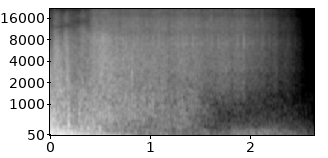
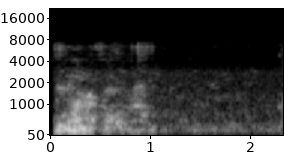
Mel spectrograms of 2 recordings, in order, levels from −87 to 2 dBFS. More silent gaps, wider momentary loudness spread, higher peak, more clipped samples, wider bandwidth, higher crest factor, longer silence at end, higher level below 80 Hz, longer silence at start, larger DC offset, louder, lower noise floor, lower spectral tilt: neither; second, 18 LU vs 21 LU; first, 0 dBFS vs -6 dBFS; first, 0.5% vs under 0.1%; first, over 20 kHz vs 7.6 kHz; second, 14 dB vs 20 dB; first, 0.45 s vs 0 s; first, -20 dBFS vs -58 dBFS; about the same, 0 s vs 0.05 s; neither; first, -16 LUFS vs -23 LUFS; second, -42 dBFS vs -51 dBFS; second, -4 dB/octave vs -8.5 dB/octave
